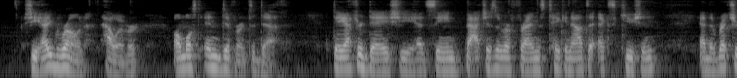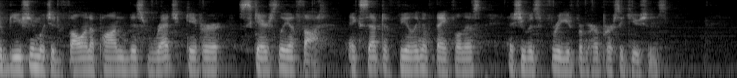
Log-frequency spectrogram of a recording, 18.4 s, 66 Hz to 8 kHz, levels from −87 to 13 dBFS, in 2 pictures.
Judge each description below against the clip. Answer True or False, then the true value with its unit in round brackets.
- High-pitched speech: False (115 Hz)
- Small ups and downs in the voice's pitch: True (1.6 semitones)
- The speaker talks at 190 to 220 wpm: False (155 wpm)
